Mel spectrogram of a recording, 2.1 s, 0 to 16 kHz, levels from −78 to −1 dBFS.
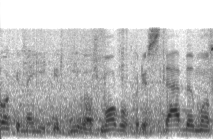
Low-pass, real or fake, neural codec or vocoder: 7.2 kHz; real; none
